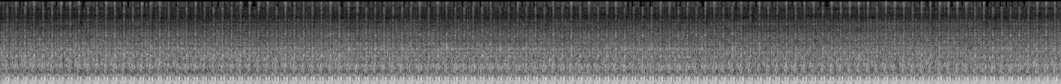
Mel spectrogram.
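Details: Massey Ferguson 35 three-cylinder diesel, seized 20+ years in the woods, tow-started in third gear high after the starter failed; it fired after about 300 yards of building compression and heat. Steady, even chug at about 220 beats a minute, no misses or knocks: normal diesel running.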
